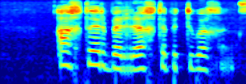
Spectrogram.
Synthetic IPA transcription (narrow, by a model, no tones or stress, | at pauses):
ʔɐχtərbərəχtəbətuəχə̰ŋs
